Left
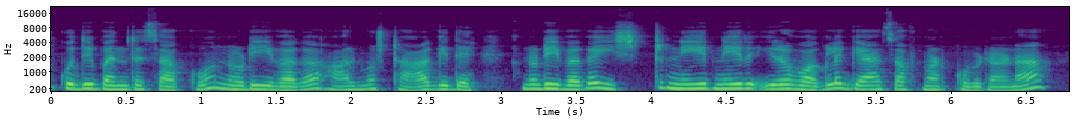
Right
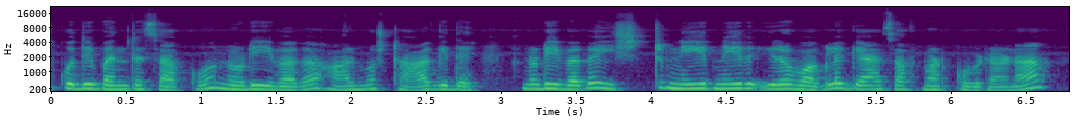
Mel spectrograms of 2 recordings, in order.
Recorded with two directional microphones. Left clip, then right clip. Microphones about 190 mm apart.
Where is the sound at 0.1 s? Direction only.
35° left (ahead or behind).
